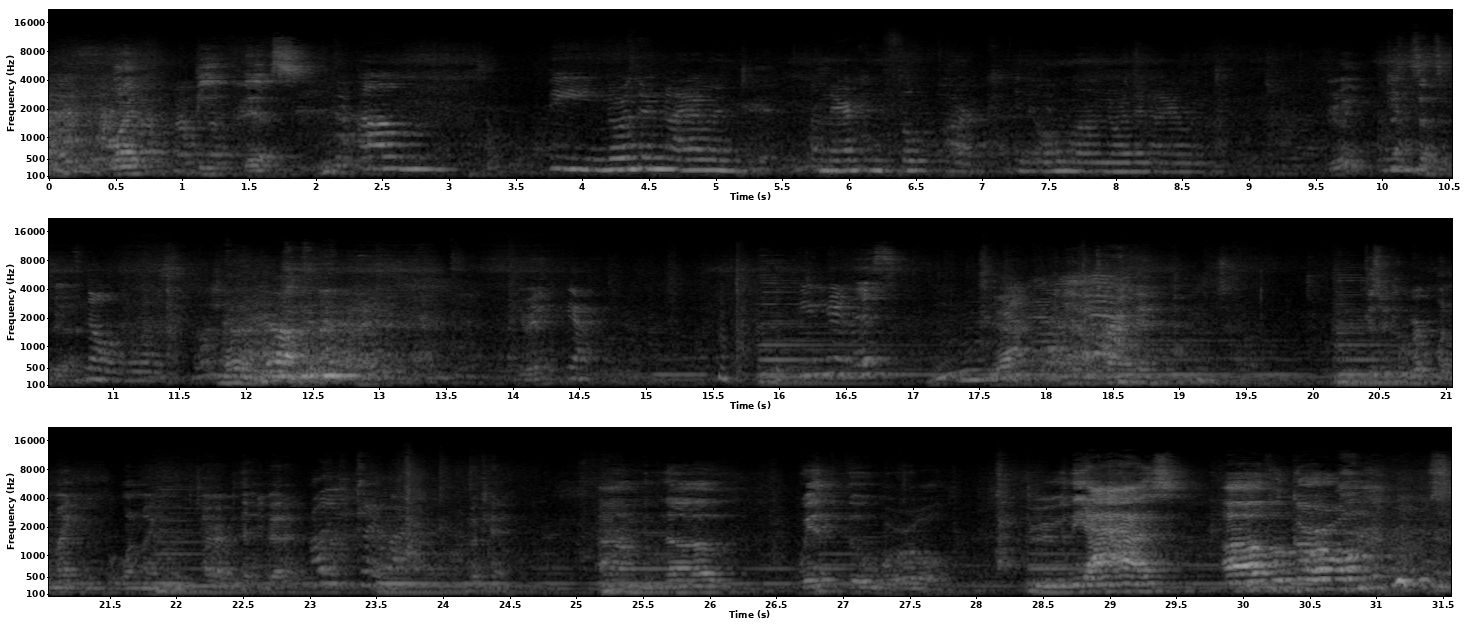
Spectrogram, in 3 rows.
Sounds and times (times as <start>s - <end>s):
Music: 14.5s - 31.5s.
